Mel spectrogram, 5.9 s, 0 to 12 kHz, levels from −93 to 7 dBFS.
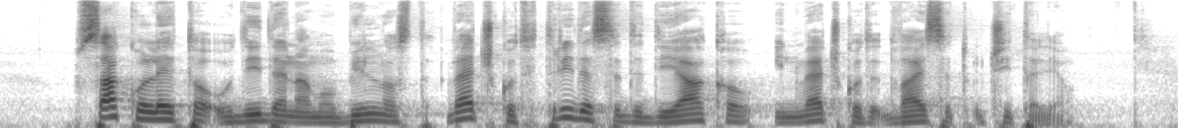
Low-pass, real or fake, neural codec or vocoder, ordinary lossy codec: none; real; none; none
